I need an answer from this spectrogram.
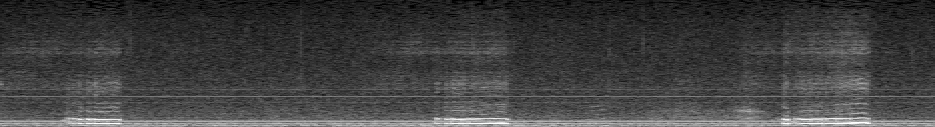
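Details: Ginny, a sleeping puppy, snores in three whistly bursts, each breath carrying a rising, reedy tone over a faint steady hum, repeating roughly every two and a half to three seconds, with quiet pauses between.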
